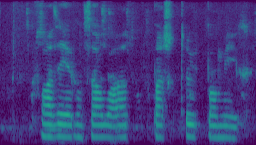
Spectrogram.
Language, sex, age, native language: Icelandic, male, 11, Icelandic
